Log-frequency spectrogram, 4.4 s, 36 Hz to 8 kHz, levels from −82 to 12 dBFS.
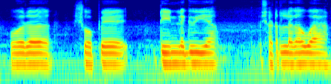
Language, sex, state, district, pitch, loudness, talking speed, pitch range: Hindi, male, Punjab, Pathankot, 135 Hz, -14 LUFS, 150 wpm, 130-135 Hz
